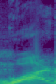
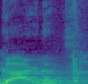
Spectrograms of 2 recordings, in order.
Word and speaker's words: guard: दिख रहा है GUARD, तो आप इसे ग्वार्ड, इस प्रकार से जी के बाद UR, तो ग्वार्ड उच्चारण आप नहीं करेंगे, इसका सही उच्चारण होता है गार्ड। तो यहाँ पर आपका जो U है वो यहाँ पर साइलेंट है, ये हो गया गार्ड।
